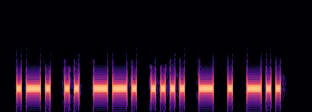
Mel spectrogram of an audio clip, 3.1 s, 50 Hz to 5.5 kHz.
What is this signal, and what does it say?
Morse code, heard as a keyed tone, about 25 wpm, 600 Hz. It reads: RIGHTED
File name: the old man and the sea part 1 25wpm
